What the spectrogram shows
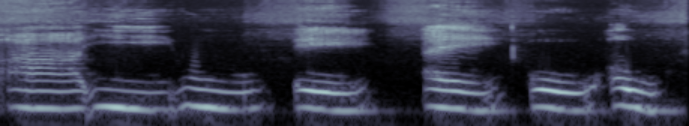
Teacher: जिन स्वरों को बोलने में ह्रस्व स्वरों की अपेक्षा में ज़्यादा समय लगता है, 2 मात्रा का समय लगता है, उसे दीर्घ स्वर कहते हैं।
